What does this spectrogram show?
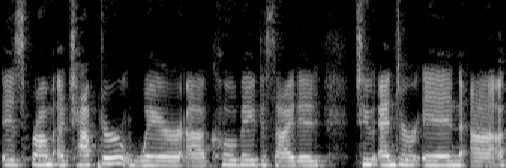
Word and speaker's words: Kobe: Is it pronounced Kobe or Kobe? Kobe. Just Kobe.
